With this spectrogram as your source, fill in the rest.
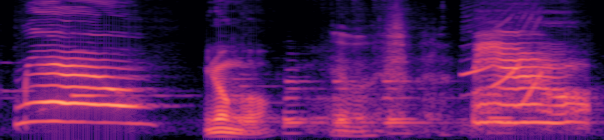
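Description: A performer on a voice-acting challenge show imitates a cat, giving a sustained meow followed by shorter, broken mewing sounds and a final rising meow, with bits of speech mixed between them.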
